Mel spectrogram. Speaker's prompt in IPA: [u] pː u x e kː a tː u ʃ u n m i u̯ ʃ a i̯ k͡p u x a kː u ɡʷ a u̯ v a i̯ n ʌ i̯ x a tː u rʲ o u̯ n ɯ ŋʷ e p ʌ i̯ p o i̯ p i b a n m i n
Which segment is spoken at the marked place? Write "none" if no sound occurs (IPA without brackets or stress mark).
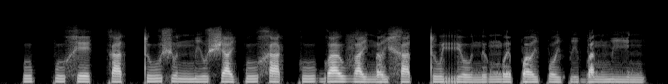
u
